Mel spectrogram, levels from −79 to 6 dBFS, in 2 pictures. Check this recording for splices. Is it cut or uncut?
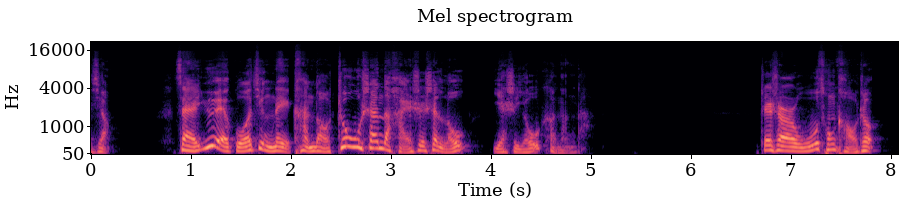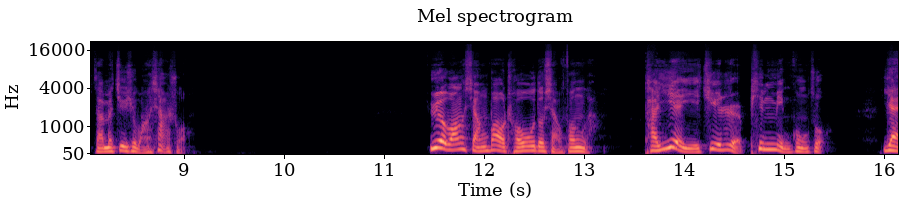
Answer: uncut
